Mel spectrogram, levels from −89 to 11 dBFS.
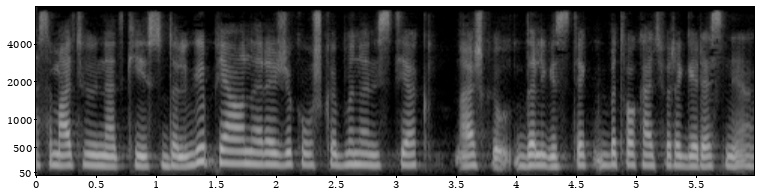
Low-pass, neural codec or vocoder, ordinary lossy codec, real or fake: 7.2 kHz; codec, 24 kHz, 1.2 kbps, DualCodec; MP3, 48 kbps; fake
